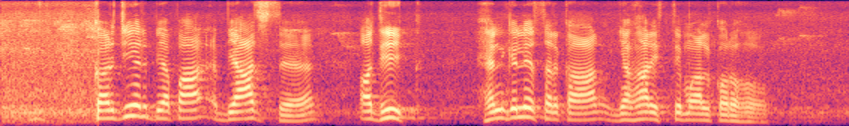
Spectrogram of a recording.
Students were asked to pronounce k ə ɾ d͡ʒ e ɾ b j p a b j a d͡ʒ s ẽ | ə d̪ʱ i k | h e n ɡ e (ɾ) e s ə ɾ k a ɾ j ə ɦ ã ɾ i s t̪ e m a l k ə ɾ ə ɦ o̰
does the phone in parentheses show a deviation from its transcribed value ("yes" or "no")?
yes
